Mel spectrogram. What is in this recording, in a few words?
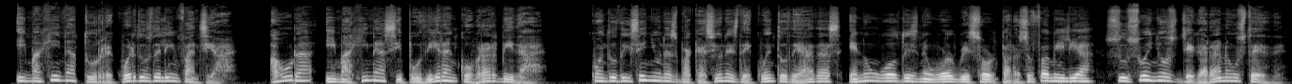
Storyteller Online Ad Male Voice Spanish Latin American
